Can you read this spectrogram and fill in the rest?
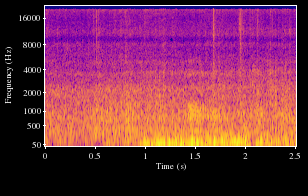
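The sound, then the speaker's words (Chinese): Strong wind from Typhoon Haikui passing over Taiwan, heard at an open window with potted plants shaking, roars in a steady, dense rush with a deep low rumble, swelling slightly partway through, with no break or pause. “风非常巨大哦！”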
